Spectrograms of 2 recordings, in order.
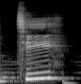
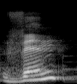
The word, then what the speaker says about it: than: Esse que de comparativo é o nosso T-H-A-N. Pronúncia than. Than. Than. Olha só essa boca aqui, ó, de a. Than. Não é then, é than. Then é aquele então.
